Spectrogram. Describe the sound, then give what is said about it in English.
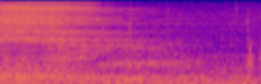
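A deep, airy breath drawn in and let out, a broad rushing hiss that starts strong and gradually softens over a few seconds, with no talking. “I'm going to close my eyes. Take a deep breath.”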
